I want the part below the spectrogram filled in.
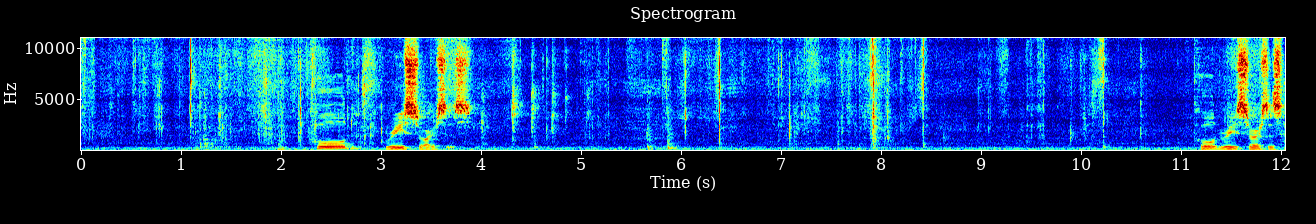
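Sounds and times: paper rustling: 0:00.0 - 0:03.2, 0:06.0 - 0:10.4.

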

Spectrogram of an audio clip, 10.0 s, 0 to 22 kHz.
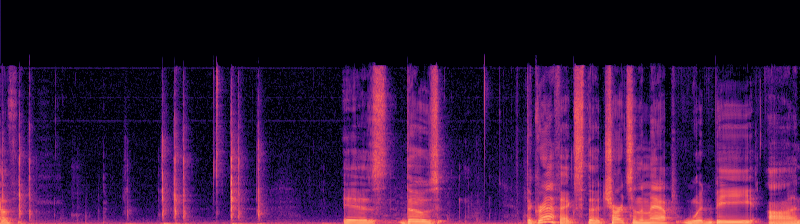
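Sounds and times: computer keyboard keys clicking: 0:00.1 - 0:00.5, 0:01.5 - 0:03.4.

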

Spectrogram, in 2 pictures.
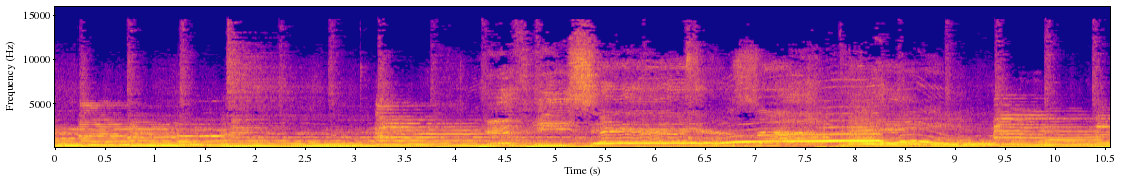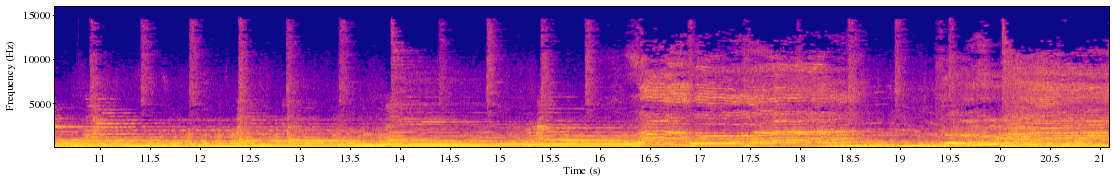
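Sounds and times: bass: 0:00.0 - 0:21.0
drums: 0:00.0 - 0:21.0
electric guitars: 0:00.0 - 0:21.0
organ: 0:00.0 - 0:21.0
singing: 0:04.3 - 0:09.5, 0:19.3 - 0:21.0.

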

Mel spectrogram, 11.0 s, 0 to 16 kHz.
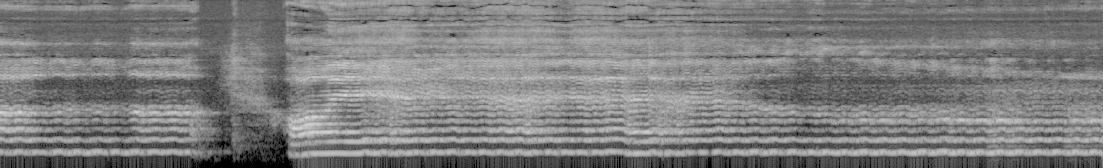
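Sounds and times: man singing unaccompanied: 0:00.0 - 0:02.2, 0:02.8 - 0:11.0.

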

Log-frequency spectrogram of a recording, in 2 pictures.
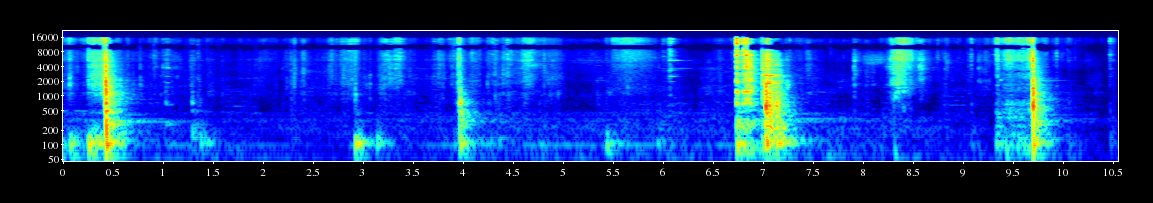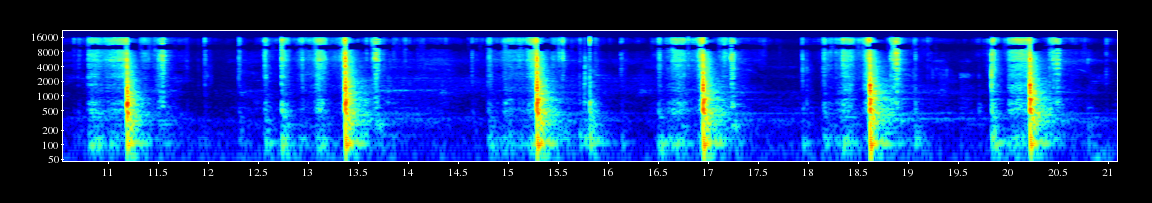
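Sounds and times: cleaver chopping vegetable: 0:00.0 - 0:00.8, 0:03.7 - 0:04.4, 0:09.3 - 0:10.0, 0:10.8 - 0:11.6, 0:12.5 - 0:13.8, 0:14.8 - 0:15.6, 0:16.5 - 0:17.3, 0:18.1 - 0:19.0, 0:19.8 - 0:20.6.

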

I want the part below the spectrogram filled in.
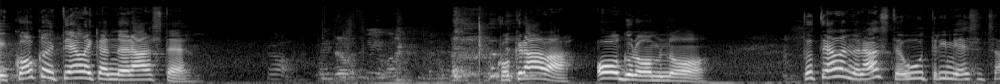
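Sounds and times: cough: 0:04.0 - 0:05.3.

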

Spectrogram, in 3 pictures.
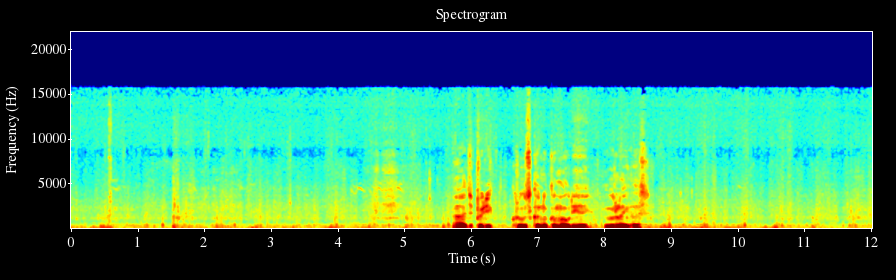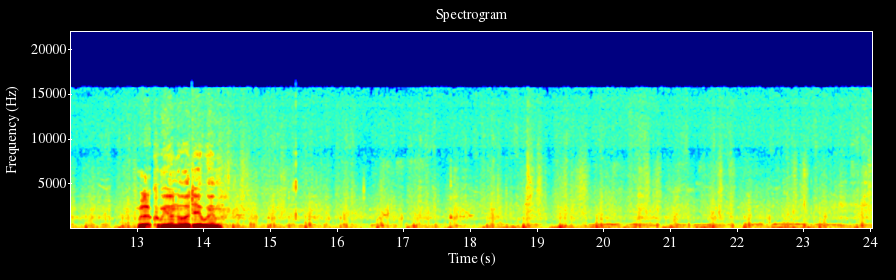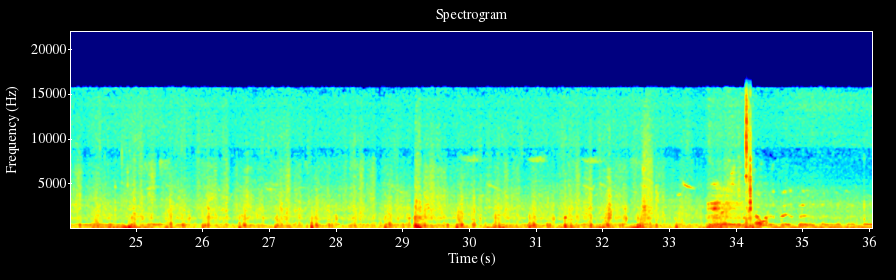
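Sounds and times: footsteps on tarmac: 0:00.0 - 0:35.2.

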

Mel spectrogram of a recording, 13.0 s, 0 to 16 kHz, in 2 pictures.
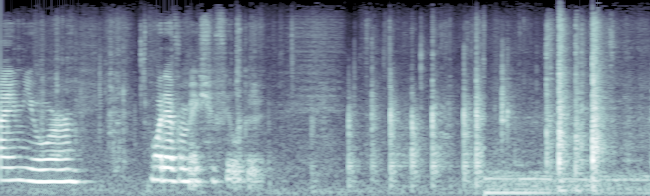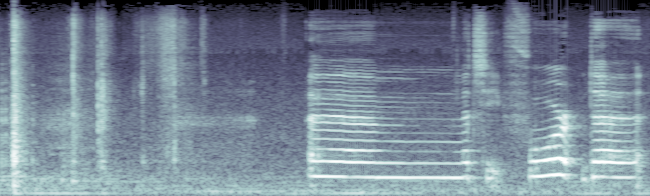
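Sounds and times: faint low hum: 0:04.9 - 0:11.1.

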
